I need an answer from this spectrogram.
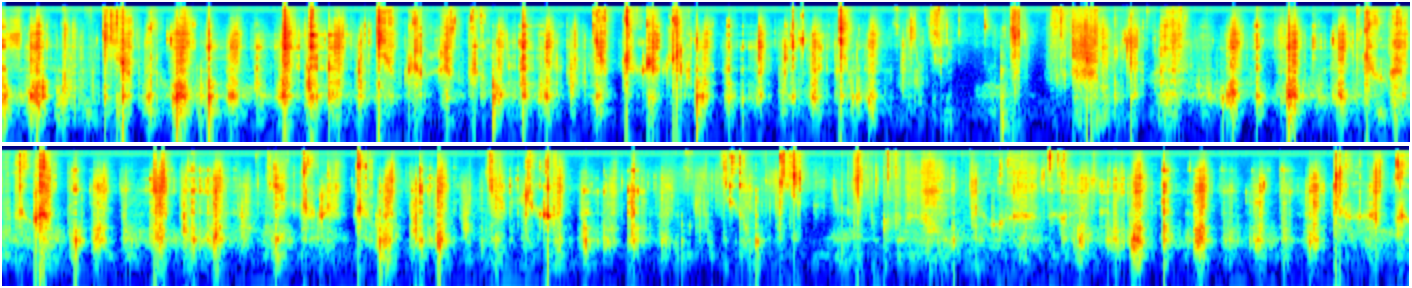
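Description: Close-miked chewing and crunching of a chocolate ice cream sandwich with a cream filling: dense, irregular crisp crunches, with a brief pause about ten seconds in.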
